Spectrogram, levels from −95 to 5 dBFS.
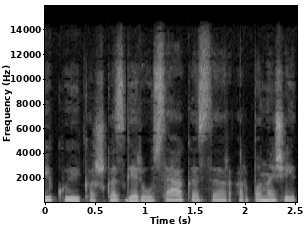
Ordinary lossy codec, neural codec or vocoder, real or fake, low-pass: AAC, 48 kbps; vocoder, 44.1 kHz, 128 mel bands every 512 samples, BigVGAN v2; fake; 14.4 kHz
